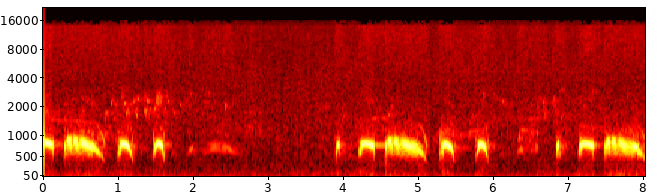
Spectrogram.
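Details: A spotted dove gives a "kuk 2" lure call used to attract wild doves: low, soft coos, a drawn-out rolling coo with quick short notes, in two phrases separated by a pause, with nothing else heard.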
